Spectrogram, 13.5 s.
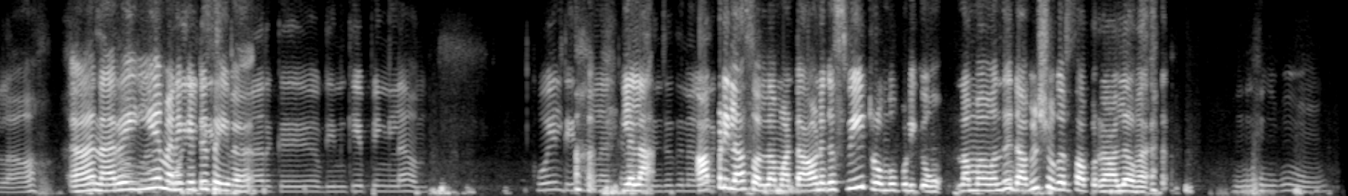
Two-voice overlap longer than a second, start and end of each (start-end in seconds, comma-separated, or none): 0.9-2.5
